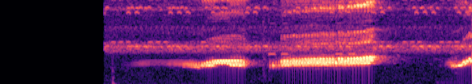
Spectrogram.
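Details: Plumbeous Rail (saracura-do-banhado), a Brazilian rail, gives high, squealing whistled notes, a short one then a longer drawn-out one, with the start of another at the end.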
